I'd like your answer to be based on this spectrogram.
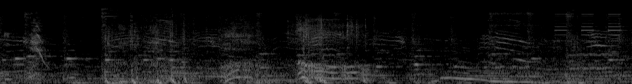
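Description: Cartoon cats meow repeatedly in the Exploding Kittens mobile game trailer at the E3 2019 Xbox showcase, with several distinct near meows, one long drawn-out yowl, and scattered crashes and effects beneath.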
